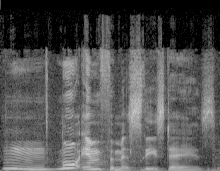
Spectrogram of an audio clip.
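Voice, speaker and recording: A woman's voice: a little high, big pitch swings, slow, a little mellow, faint music behind. A woman playing an arch, wry lady adventurer in a melodramatic live radio play. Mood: wry, cool. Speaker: actor in live radio theater. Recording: noisy live stage recording.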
